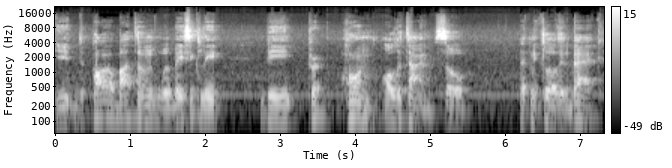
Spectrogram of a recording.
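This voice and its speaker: Noticeable background noise sits under a man's fairly low voice. He speaks at a fairly slow pace with ordinary pitch variation. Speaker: YouTuber demonstrating a repair. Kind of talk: tutorial. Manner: halting, many fillers.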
